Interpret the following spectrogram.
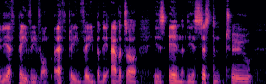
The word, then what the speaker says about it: Avata: the firmware on your avatar it's pronounced Avatar um rather than avata um what you need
